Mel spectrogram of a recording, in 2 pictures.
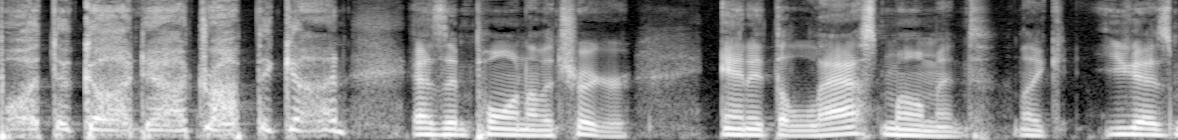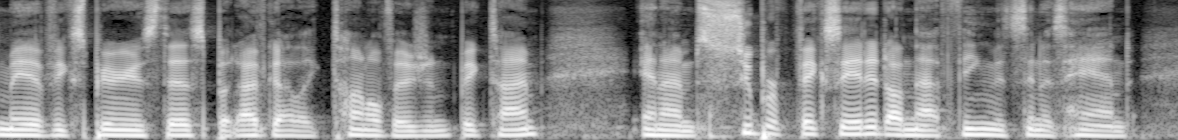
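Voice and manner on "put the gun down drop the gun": mock, ragged, raw screaming, very high. Recounting yelling at a man holding something in his hand, retelling a scream. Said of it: "I'm screaming out".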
